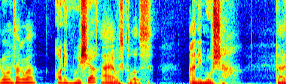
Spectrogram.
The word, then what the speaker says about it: Onimusha: Because it looks so much like Amanushua. Shit, am I pronouncing it right? You know what I'm talking about? Onimusha?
